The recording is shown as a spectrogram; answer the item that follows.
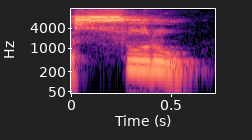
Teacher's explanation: را کے اوپر پیش ہے، اس کو پر پڑھیں گے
